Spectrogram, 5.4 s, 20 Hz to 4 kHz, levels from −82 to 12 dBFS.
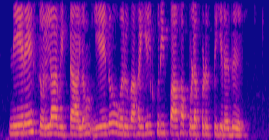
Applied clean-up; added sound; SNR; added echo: none; none; none; none.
